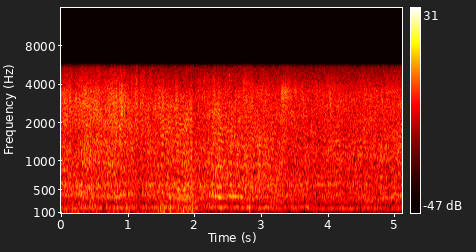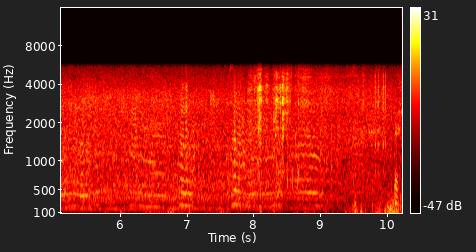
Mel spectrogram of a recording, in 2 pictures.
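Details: European dark bees of a colony kept in a top-bar hive, seen during a short inspection of heavy comb on 21 September; a dense, steady humming buzz of many bees fills the clip, with soft music underneath.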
